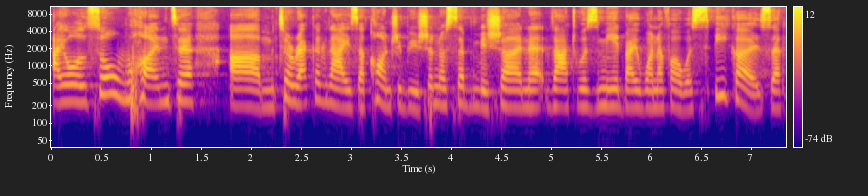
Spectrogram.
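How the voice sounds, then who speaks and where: A woman with a Trinidadian accent, speaking as a government minister at a round-table conference, pausing often with fillers and restarts. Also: mid-range voice, fairly even intonation, fairly bright tone. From Trinidad and Tobago. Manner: hesitant, many fillers and restarts. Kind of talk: formal remarks at a round table.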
